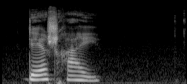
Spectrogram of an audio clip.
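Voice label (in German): "schrei", German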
